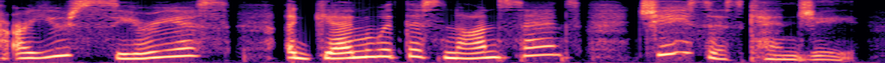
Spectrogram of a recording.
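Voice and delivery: fed up with his nonsense; irritated. Acted.

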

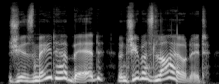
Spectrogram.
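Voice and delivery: loud, high, unyielding matriarch; imperious old lady laying down the law; final Victorian pronouncement. A narrator's reading. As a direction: deliver the verdict loudly and with finality. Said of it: "this final Victorian pronouncement".

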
